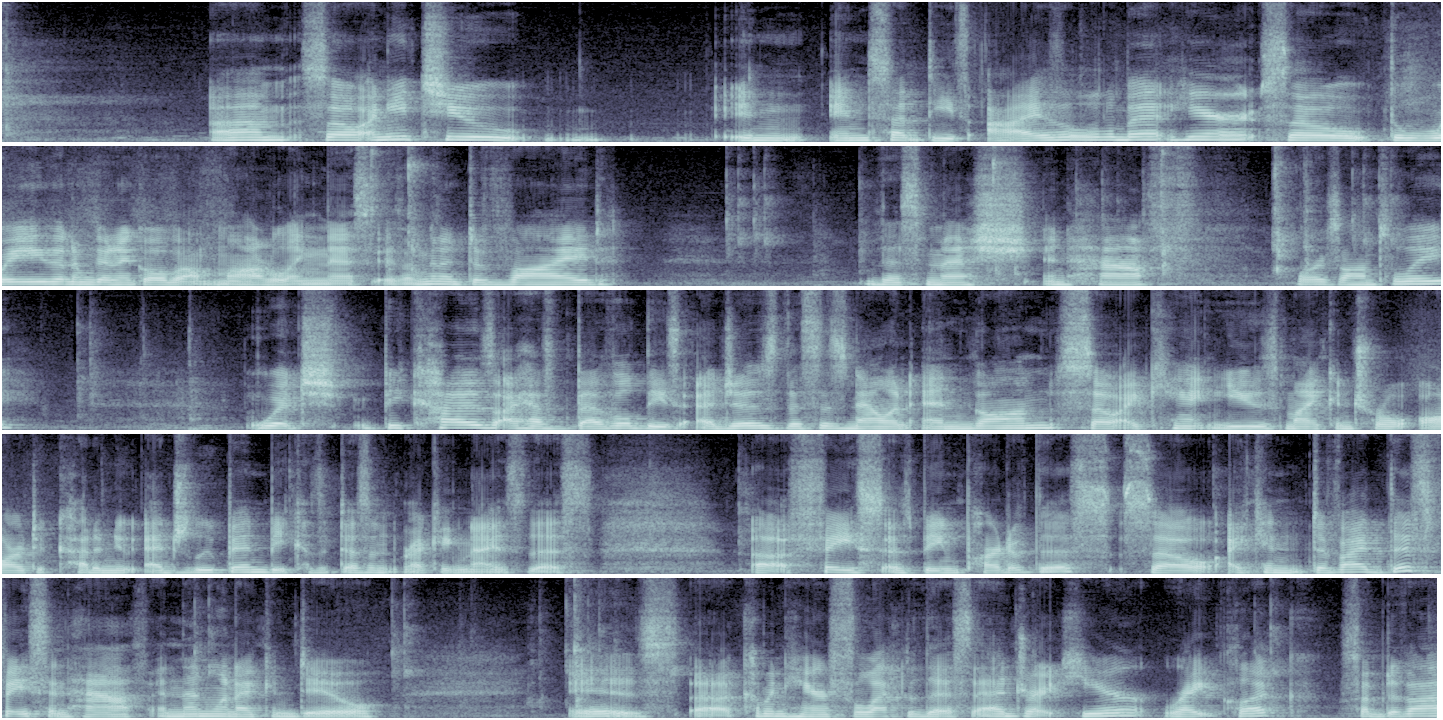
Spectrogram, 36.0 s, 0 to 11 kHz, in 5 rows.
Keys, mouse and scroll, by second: 9.2 ctrl+r, 12.1 z, 13.5 ctrl+r.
